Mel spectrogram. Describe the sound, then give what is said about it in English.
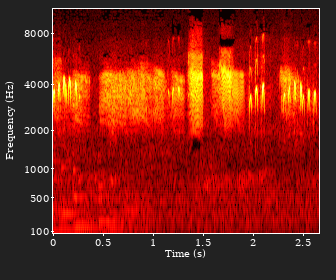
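A snow bunting sings a bright, high warbling song, with sustained buzzy phrases broken by quick chirping notes, clear with no talking. “Weather in the Arctic is still wintry when male snow buntings return to nesting areas in April.”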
